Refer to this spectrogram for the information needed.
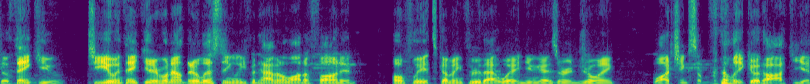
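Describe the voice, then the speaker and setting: Very fast delivery from a man, medium in pitch, the pitch varying in an ordinary way. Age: 20s. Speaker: hockey commentator. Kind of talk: live sports commentary. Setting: ice arena. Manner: well-spoken.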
